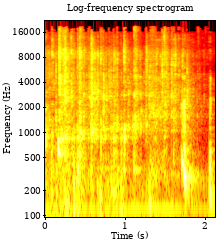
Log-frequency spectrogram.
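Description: Moscow mule cocktails being mixed and poured: scattered clinks and rattles of ice and cups, with a couple of sharper, louder knocks near the end and no talking.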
